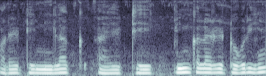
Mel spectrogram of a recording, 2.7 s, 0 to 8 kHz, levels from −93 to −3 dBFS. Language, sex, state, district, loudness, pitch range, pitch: Hindi, male, Chhattisgarh, Raipur, -14 LUFS, 135-155 Hz, 145 Hz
